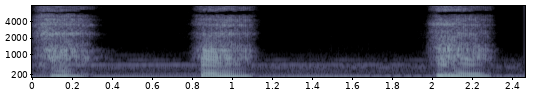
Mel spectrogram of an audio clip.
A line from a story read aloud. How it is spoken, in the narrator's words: breathing hard, and would quietly say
